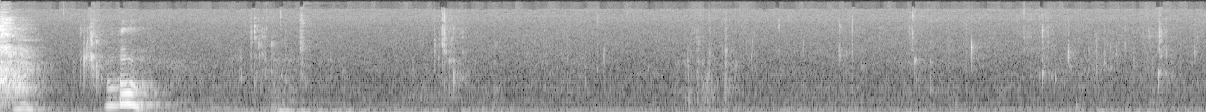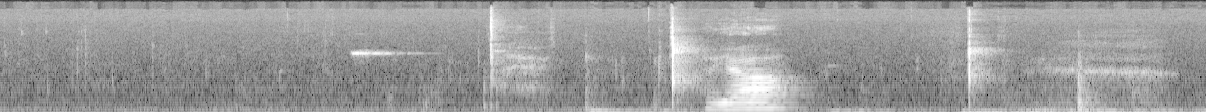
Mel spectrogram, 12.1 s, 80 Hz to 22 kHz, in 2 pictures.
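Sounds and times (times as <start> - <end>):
low steady hum: 0.0 - 12.0
person chewing food: 0.3 - 9.5.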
